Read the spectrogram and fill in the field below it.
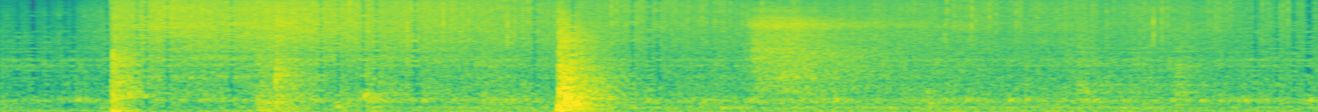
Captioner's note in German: zischendes Geräusch und Klappern im Hintergrund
